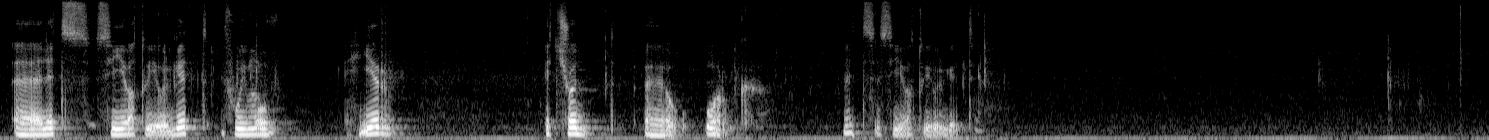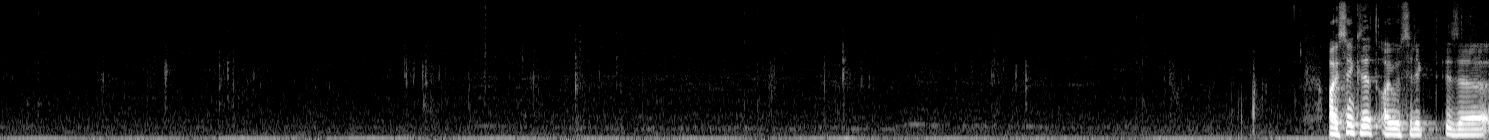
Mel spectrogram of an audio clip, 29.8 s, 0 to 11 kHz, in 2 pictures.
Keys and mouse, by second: 0.8-2.0 middle drag, 2.0-2.8 right drag, 2.8 g, 3.6 click, 5.7 click, 6.5 n, 10.2 g, 14.3 n, 14.6-15.6 middle drag, 15.6-17.5 right drag, 16.9 r, 19.6-22.8 middle drag, 21.1 n, 22.8-24.6 drag, 23.6 g, 26.6 click.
